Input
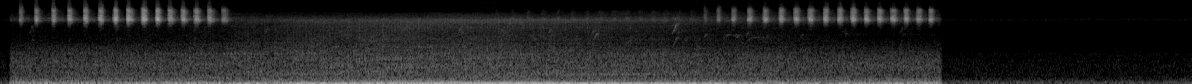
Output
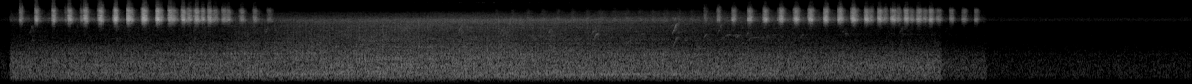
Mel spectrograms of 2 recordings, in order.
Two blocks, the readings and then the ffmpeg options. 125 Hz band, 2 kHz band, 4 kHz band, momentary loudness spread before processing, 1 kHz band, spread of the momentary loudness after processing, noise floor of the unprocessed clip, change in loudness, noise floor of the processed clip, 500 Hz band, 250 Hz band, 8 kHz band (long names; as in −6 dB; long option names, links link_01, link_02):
below −30 dB, +2.5 dB, +2.5 dB, 13 LU, +2.5 dB, 17 LU, −54 dBFS, +2.5 dB, −57 dBFS, +2.0 dB, −7.5 dB, +2.5 dB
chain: -filter_complex "[0:a]highpass=frequency=350:width=0.5412,highpass=frequency=350:width=1.3066,asplit=2[link_01][link_02];[link_02]aecho=0:1:453:0.355[link_03];[link_01][link_03]amix=inputs=2:normalize=0,volume=2dB"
